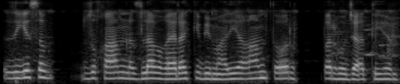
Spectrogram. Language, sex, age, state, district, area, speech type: Urdu, female, 18-30, Uttar Pradesh, Lucknow, urban, spontaneous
